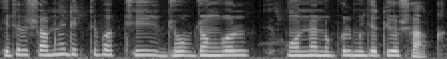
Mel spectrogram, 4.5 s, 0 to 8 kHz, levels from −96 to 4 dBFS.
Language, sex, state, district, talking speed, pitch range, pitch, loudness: Bengali, male, West Bengal, Malda, 145 wpm, 205-230 Hz, 210 Hz, -23 LUFS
